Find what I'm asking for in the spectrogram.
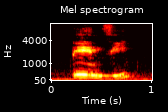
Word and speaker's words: benzi: Yeah, in Shona, you could say Benzi. – Penzi. – Yeah, like B-E-N-Z-I.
